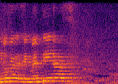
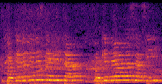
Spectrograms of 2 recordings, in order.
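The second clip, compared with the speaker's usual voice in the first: higher-pitched imitation of her children; children's complaint; 6 semitones higher than usual. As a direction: protest like a child to a parent. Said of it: "usó a mis hijos para decirme".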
